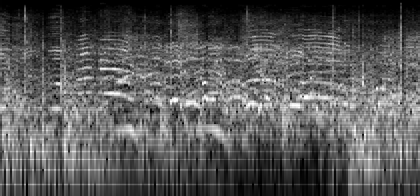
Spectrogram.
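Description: A crowd of spectators shouting and yelling over one another, many voices at once.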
